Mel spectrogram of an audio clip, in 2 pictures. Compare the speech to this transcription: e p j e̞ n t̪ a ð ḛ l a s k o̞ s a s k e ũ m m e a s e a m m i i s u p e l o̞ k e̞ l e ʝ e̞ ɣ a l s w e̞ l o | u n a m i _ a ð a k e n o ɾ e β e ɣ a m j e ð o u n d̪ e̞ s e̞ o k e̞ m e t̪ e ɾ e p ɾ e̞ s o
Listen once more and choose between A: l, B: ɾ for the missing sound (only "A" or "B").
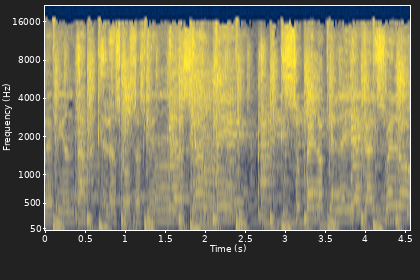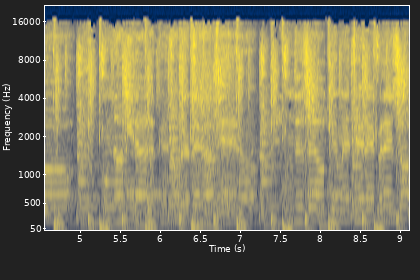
B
